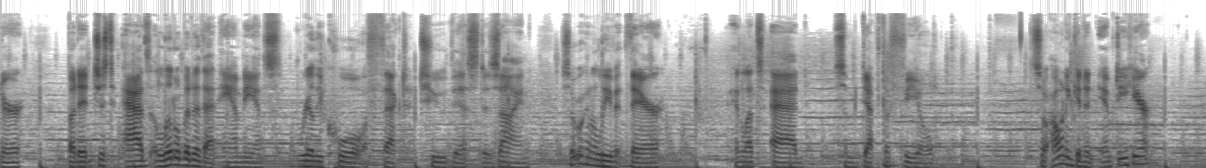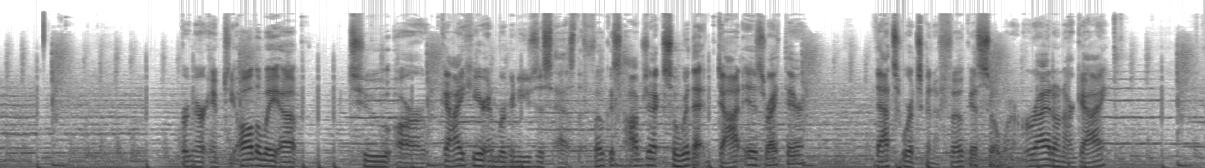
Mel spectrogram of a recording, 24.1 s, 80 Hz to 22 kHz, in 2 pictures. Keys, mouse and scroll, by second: 7.4 z, 9.2-12.7 middle drag, 9.9-10.5 scroll down 2, 10.5-11.8 scroll down 1, 11.8-12.7 scroll down 1, 14.1-19.7 drag, 19.3-19.7 scroll up 2, 19.4 middle click, 19.7 shift+middle drag, 19.9-20.6 scroll down 2, 20.6-21.1 scroll down 1, 21.1-24.1 drag, 23.2 KP_0.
